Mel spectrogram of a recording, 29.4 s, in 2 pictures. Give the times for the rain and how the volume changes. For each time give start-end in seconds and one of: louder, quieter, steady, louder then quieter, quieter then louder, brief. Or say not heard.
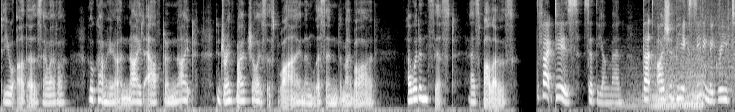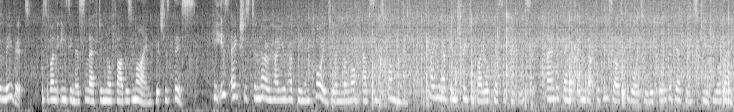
13.9-29.3 louder.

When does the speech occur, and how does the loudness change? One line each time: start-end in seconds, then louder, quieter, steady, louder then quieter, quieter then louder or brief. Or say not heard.
0.0-29.3 steady.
